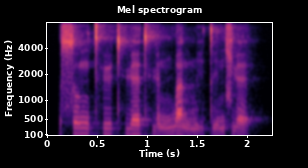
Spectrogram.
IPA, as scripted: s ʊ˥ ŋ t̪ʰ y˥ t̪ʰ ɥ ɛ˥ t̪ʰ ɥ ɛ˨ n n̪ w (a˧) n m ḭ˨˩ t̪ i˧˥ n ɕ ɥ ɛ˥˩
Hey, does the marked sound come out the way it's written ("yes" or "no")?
no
